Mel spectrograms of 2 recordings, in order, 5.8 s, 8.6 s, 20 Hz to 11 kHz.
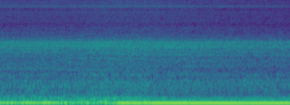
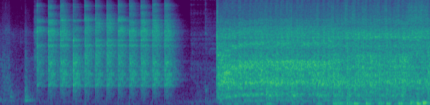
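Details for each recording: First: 1995 Ford Mustang GT, Ford 302 V8, after swapping in a new manifold, rebuilt carb, fuel pump and gas tank; a loose plug was found and timing set. Briefly lumpy, then a steady, deep, even V8 idle firing on all 8 cylinders. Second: 1995 Ford Mustang GT, 302 V8 after a carburetor swap with a new manifold, fuel pump and tank: about a dozen even cranks, then a loud unsteady idle. Fuel pressure exceeds the 4–7 PSI spec and overloads the carb; a return line is needed.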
